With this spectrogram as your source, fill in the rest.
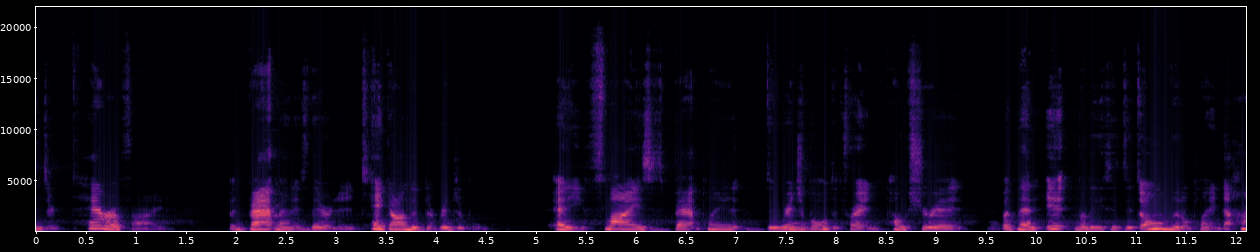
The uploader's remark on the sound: Sorry about the audio.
